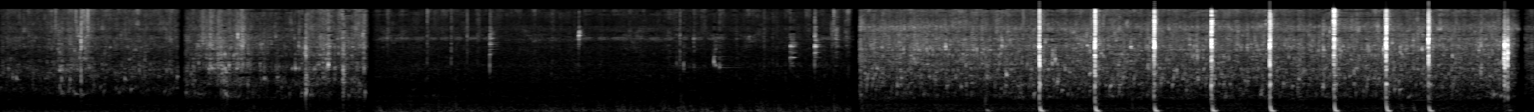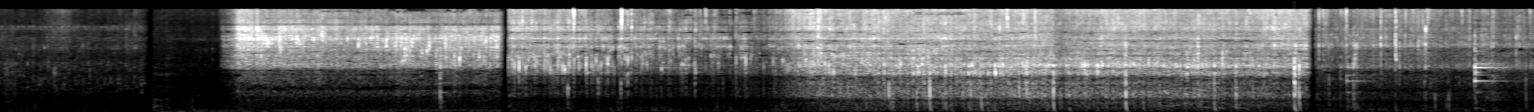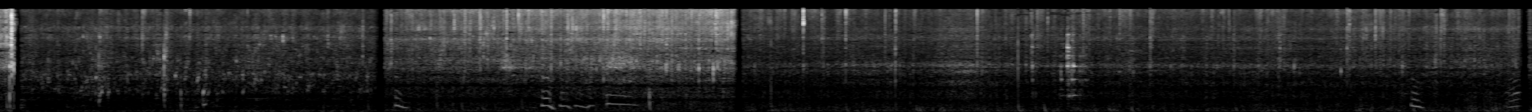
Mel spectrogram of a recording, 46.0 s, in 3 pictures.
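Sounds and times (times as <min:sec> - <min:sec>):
food sizzling in hot oil: 0:17.6 - 0:30.9, 0:34.5 - 0:38.2.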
